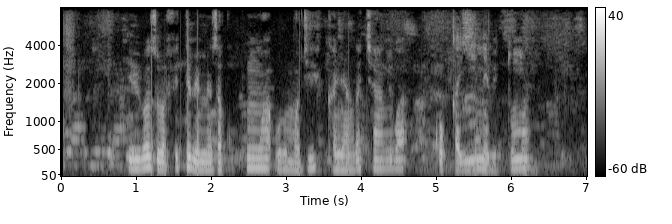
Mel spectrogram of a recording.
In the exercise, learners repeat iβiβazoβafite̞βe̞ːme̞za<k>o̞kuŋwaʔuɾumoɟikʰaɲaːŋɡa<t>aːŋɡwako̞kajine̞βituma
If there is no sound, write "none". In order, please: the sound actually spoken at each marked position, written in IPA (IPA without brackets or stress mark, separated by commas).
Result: k, c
